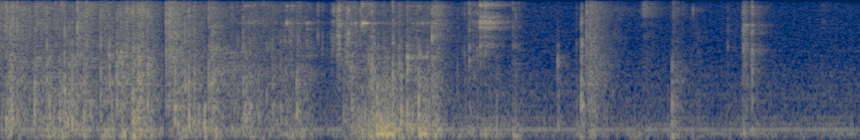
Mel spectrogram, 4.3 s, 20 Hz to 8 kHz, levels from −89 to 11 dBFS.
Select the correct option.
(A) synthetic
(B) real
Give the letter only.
B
